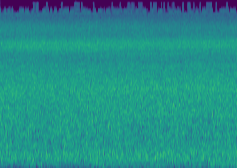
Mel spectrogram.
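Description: A waterfall along a mountain trail roars in a constant dense hiss of falling water, loud and near, unbroken for the whole stretch with no voices.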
